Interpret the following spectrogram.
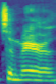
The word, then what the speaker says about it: Tamara: Is it Tamara or Tamara? It's Tamara. Tamara.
